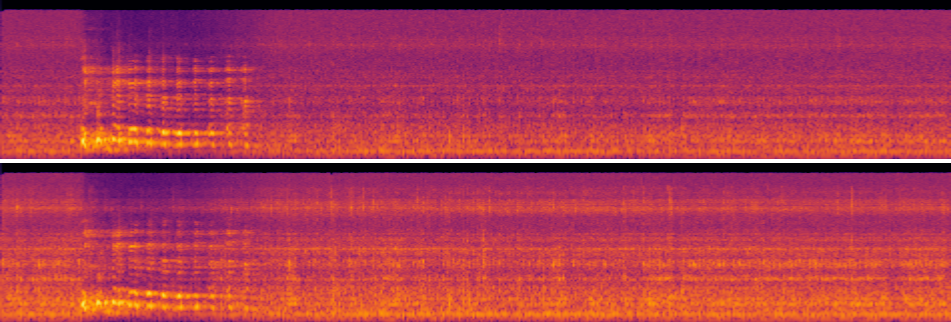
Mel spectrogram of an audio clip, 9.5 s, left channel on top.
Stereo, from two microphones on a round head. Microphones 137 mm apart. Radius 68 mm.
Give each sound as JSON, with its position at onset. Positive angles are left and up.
{"t": 0.8, "sound": "laughter", "side_deg": 35, "distance_m": 1.1}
